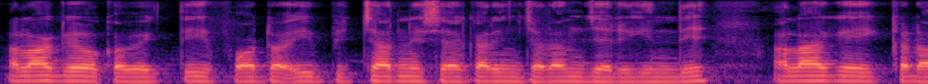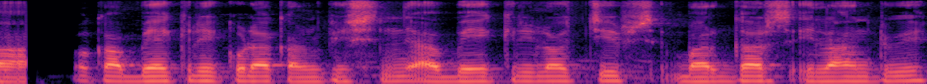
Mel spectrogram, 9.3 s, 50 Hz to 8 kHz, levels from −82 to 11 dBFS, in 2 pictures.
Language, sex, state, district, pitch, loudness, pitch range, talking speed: Telugu, male, Andhra Pradesh, Sri Satya Sai, 120 Hz, -18 LUFS, 115-125 Hz, 150 wpm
